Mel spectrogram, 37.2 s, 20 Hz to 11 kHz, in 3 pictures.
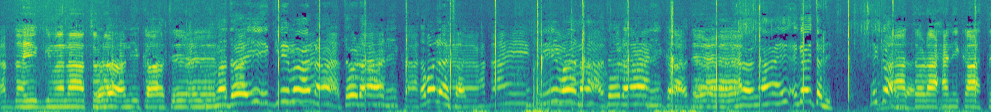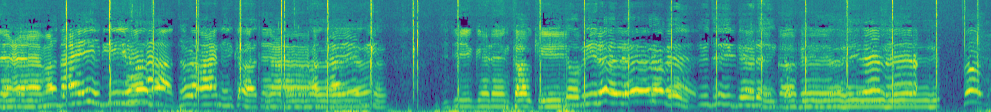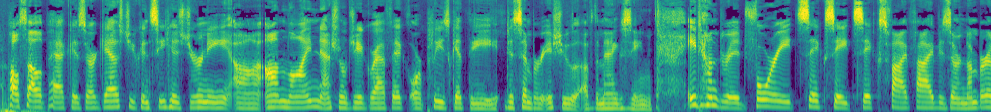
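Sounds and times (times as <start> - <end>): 
speech: 0.0 - 17.3, 17.9 - 37.1
two men singing in Djibouti: 0.0 - 24.8.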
